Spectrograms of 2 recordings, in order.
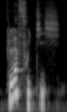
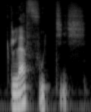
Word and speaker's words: clafoutis: So how do you pronounce it in French? You will say clafoutis, clafoutis, clafoutis.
